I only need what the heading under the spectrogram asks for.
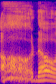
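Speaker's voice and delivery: fake crying, mock weeping. Telling a joke about a man in the corner: mock weeping. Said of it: "a guy in the corner just weeping".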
